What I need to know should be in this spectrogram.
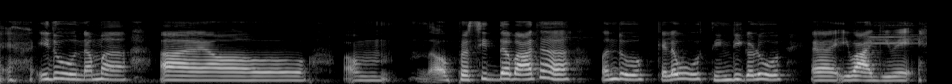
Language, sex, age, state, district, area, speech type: Kannada, female, 30-45, Karnataka, Shimoga, rural, spontaneous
